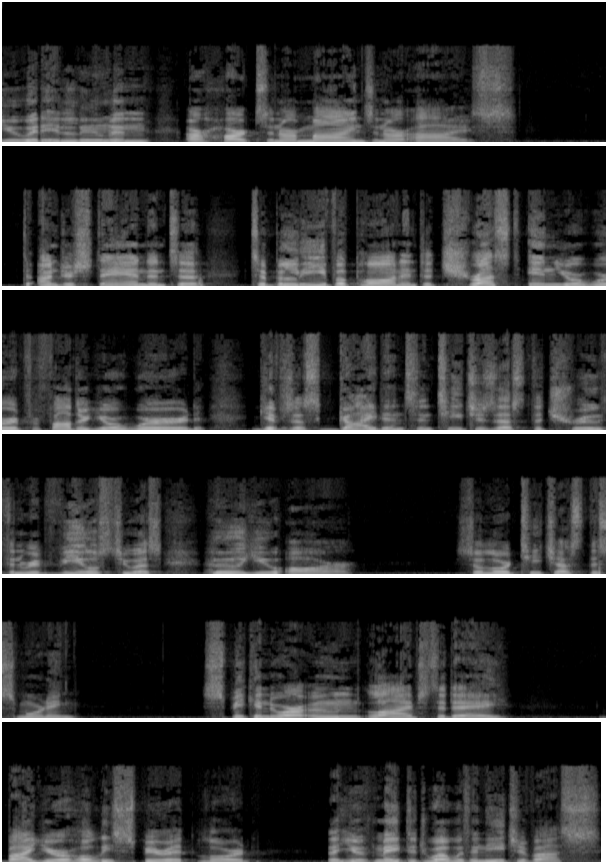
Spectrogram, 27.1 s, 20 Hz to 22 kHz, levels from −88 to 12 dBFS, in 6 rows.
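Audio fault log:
0.81–0.83 s, lost packet rebuilt from error correction: a 20 ms rougher, noisier patch with no gap. A single lost packet was likely replaced by the low-bitrate copy carried in the next one.
5.35–5.41 s, lost packet rebuilt from error correction: about 40 ms of grainy, noisier sound, which fits two packets rebuilt from their lower-quality redundant copies.
7.43–7.61 s, lost packet rebuilt from error correction: a longer rough, noisy stretch of about 100 ms, consistent with five lost packets filled in from coarse error-correction copies.
7.63–7.67 s, short concealed packet loss: a brief smear, as if the sound wobbles or hangs. About 20 ms never arrived, and the decoder extended the preceding sound to cover it before blending back.
7.67–7.69 s, lost packet rebuilt from error correction: another 20 ms of coarser, noisier sound right after the smear, where one more packet was played from its low-bitrate backup copy.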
